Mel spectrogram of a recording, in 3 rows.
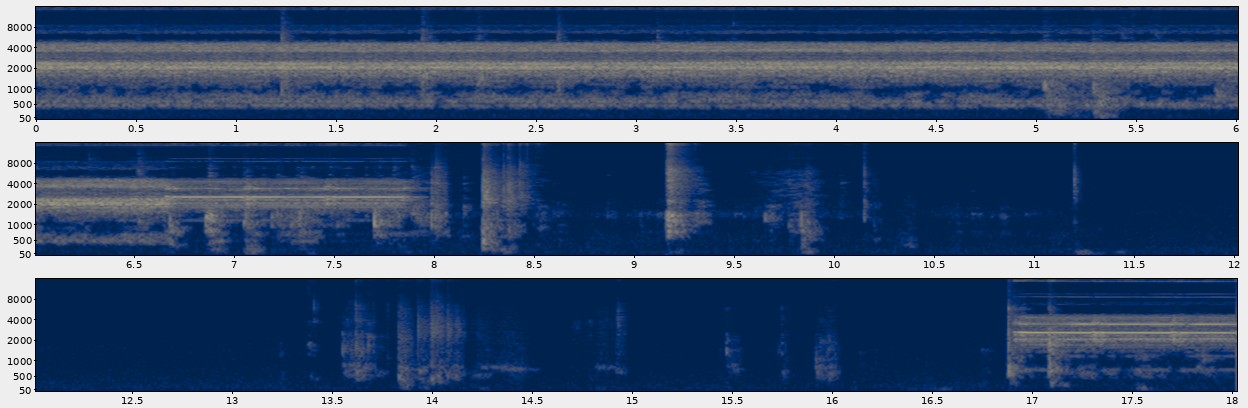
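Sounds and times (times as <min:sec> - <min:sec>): steady hissing rush: 0:00.0 - 0:06.7.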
